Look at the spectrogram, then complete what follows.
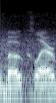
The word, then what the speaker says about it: Beauclerc: You can see Beauclerc Village. The C is silent, and we are right on San Jose Boulevard.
